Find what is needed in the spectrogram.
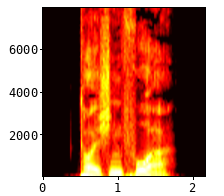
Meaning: inflection of vortäuschen: 1. first/third-person plural present 2. first/third-person plural subjunctive I
- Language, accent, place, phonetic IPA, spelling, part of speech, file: German, Germany, Berlin, [ˌtɔɪ̯ʃn̩ ˈfoːɐ̯], täuschen vor, verb, De-täuschen vor.ogg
